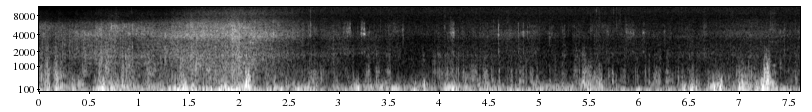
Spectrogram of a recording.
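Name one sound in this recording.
Wind rumbles against a microphone.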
